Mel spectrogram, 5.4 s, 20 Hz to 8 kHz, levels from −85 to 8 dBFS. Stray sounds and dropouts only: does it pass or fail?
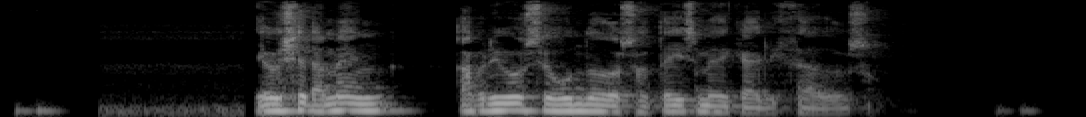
pass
